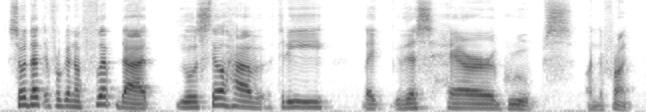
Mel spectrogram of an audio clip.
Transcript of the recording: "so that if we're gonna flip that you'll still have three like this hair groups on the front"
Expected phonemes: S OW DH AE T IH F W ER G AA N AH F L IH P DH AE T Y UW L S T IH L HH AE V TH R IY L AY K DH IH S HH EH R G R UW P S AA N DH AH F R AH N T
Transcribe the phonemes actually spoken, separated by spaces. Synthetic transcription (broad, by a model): S OW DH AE T IH F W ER G AA N AH F L IH P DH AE T Y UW L S T IH L HH AE V TH R IY L AY K DH IH S HH EH R G R UW P S AA N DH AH F R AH N T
